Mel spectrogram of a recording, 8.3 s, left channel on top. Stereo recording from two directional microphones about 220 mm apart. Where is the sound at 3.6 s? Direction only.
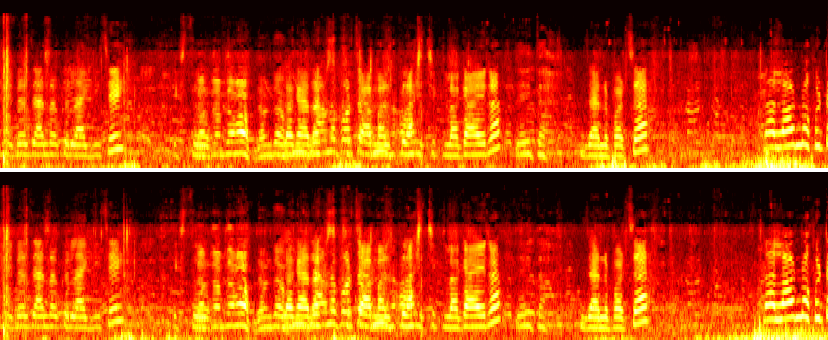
15° right (ahead or behind).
